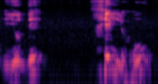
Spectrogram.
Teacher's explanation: একটু আমরা কলকলা করবো একটু হালকা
